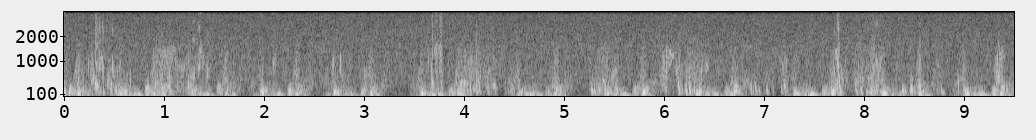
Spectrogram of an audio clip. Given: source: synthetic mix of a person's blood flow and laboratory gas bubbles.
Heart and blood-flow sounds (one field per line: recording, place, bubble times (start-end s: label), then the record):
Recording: Doppler ultrasound of blood flow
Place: precordium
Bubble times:
0.00-0.07 s: bubbles
0.17-0.70 s: bubbles
0.81-1.45 s: bubbles
2.08-2.15 s: bubbles
2.67-2.84 s: bubbles
2.99-3.05 s: bubbles
3.62-3.81 s: bubbles
3.95-4.35 s: bubbles
4.39-4.56 s: bubbles
5.25-5.58 s: bubbles
5.94-6.46 s: bubbles
6.69-6.79 s: bubbles
6.83-7.29 s: bubbles
7.59-8.24 s: bubbles
8.36-8.61 s: bubbles
8.71-8.83 s: bubbles
8.91-8.99 s: bubbles
9.29-9.51 s: bubbles
From the record:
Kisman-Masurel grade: 242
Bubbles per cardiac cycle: several, 3 to 8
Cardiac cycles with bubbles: 100%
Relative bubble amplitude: moderate (0.250 to 0.450)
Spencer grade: 3 (all of the cardiac periods contain showers or single bubble signals, but not dominating or overriding the cardiac motion signals)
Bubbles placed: anywhere in the cardiac cycle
